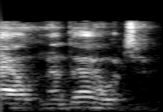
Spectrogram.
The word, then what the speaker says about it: Alt and About: it's spelt like a Scottish place name, but it's pronounced more or less out and about.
